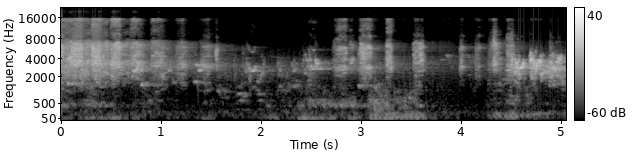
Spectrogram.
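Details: Chattering budgerigars give rapid, buzzy chirps that fade slightly mid-stretch, then rise again into a sharp, scratchy burst toward the close.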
